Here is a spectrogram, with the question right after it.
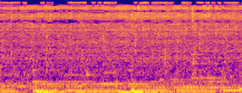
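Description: Garlic and onion sizzle in a Dutch oven, a dense, steady frying hiss close up, with faint stirring and pot noises underneath and no talking.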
